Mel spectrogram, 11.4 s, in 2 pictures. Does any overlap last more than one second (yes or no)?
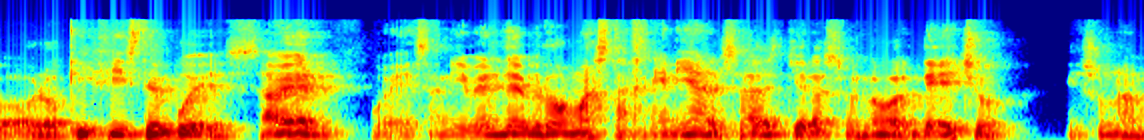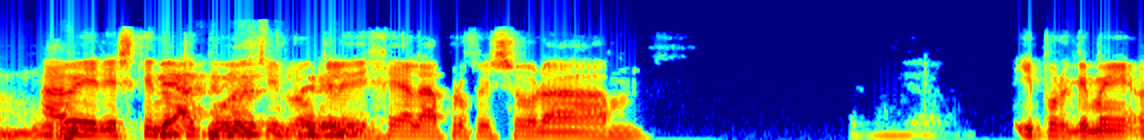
yes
